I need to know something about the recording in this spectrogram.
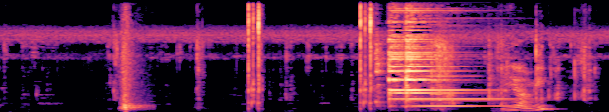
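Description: Kitchenware knocking a couple of times, then a metal utensil clanging and ringing, the ring fading over about a second near the end.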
